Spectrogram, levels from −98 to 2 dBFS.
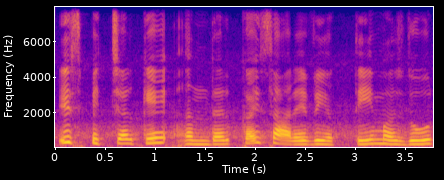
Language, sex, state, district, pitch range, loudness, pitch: Hindi, female, Haryana, Rohtak, 210-255 Hz, -14 LUFS, 220 Hz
